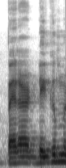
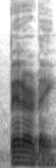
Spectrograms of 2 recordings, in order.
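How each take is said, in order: First: पैराडिगम with the G sounded; wrong pronunciation. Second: पैराडाइम with a silent G, ending in -dime; correct pronunciation. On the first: Teacher recalling how he used to say it wrongly, G sounded. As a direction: show the mistake, G spoken in पैराडिगम. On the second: Teacher modelling the correct word for students, G silent. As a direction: say पैराडाइम, no G at all. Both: Shown as a demonstration. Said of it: "पैराडिगम नहीं बोलते".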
